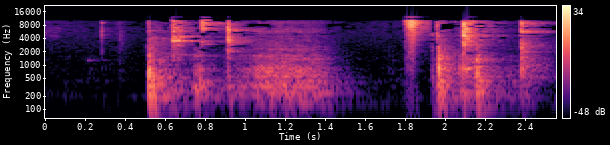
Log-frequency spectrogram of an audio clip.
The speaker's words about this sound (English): There you go. So that unmistakable sound of a bottle of Yuengling lager being opened.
